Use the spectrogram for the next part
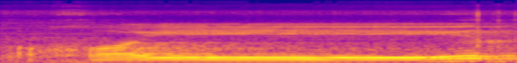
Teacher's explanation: Khair di situ adalah mad layin, dibaca panjang apabila diwakafkan, tetapi kalau diwasal tidak ada panjang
